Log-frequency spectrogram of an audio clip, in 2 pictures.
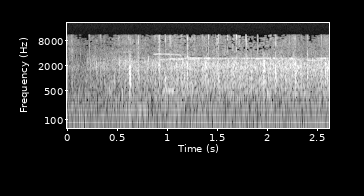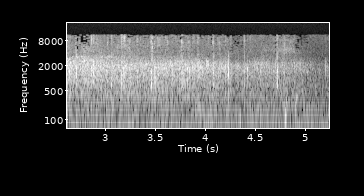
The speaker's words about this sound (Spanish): Un aplauso para el chiquitito.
